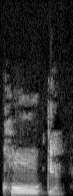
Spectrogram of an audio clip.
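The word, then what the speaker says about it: 貢献: 이게 우리말로는 공헌. 발음은 코겐. N운이 N의자는 주로 나옵니다. 이 단어면 거의 됩니다. 공헌하다. 코겐스르. 공헌의 코겐. 공헌의 코겐.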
